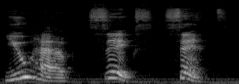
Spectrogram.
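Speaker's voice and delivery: very slow automated-line readout; customer service recording. Retold or imitated. Imitating the gift card line reading her balance, slow recorded voice. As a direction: space out each word like a phone balance message. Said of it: "These people say".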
